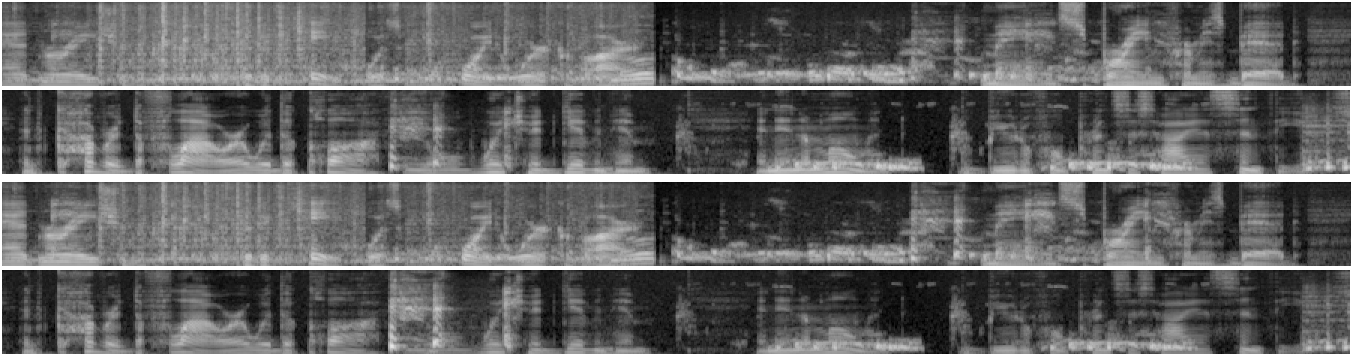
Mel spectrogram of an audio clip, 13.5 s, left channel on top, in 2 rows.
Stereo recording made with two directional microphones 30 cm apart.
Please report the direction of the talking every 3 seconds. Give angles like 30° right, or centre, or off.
20° right, 20° left, 40° left, 50° left, 50° left.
